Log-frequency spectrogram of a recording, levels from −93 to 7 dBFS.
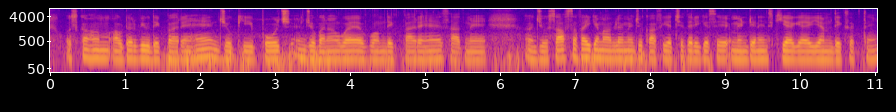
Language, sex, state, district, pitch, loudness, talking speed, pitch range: Hindi, male, Uttar Pradesh, Hamirpur, 115 Hz, -21 LUFS, 235 wpm, 110-120 Hz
